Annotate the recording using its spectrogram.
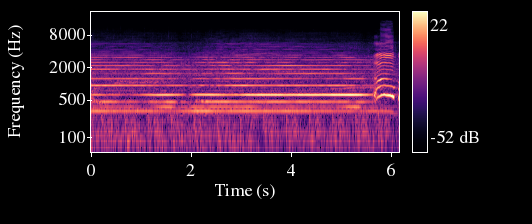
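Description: Ice-hockey arena goal horn sounding a steady chord of several tones, signalling a home-team goal. It dips briefly about two seconds in and cuts off near the end.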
